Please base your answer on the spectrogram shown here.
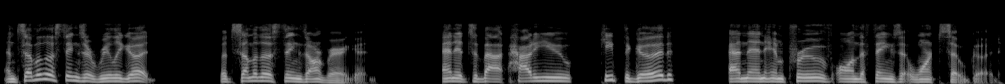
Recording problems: high frequencies cut off; noticeable; nothing above 6.5 kHz

